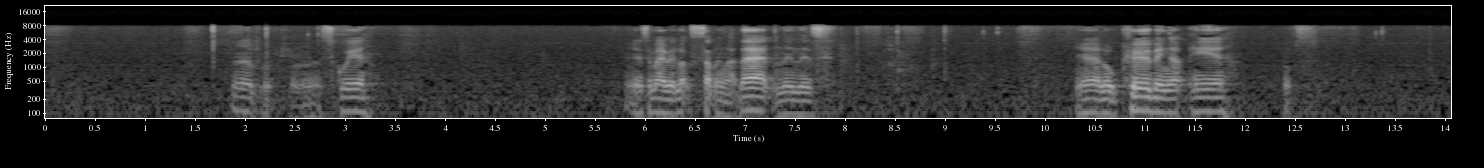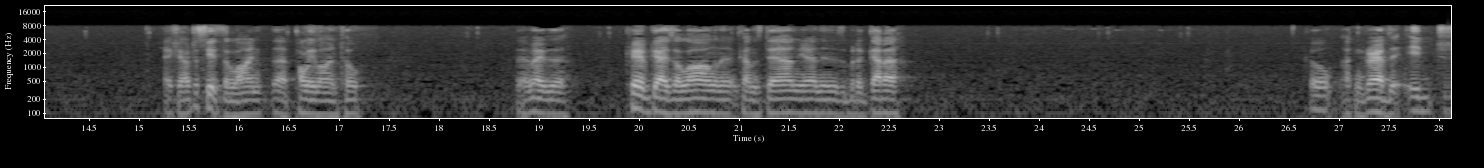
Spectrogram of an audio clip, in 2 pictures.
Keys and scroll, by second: 7.9 Escape, 12.3 Escape, 13.9 Escape, 15.1 Escape, 26.7 Escape.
